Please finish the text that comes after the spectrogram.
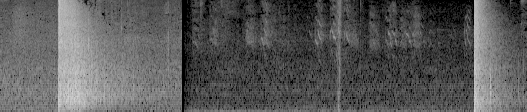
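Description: Cock brand bullet bomb firecrackers exploding outdoors: two sharp, loud bangs several seconds apart, each followed by a decaying ringing echo, with faint background noise between.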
